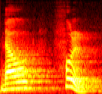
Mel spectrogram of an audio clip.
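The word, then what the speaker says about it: doubtful: DOUBT FUL डाउटफुल, डाउटफुल, तो B silent.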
